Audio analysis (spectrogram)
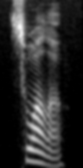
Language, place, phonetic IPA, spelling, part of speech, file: English, California, [ˈswɑ.loʊ̯], swallow, verb / noun, En-us-swallow.ogg
- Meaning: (verb) 1. To cause (food, drink etc.) to pass from the mouth into the stomach; to take into the stomach through the throat 2. To take (something) in so that it disappears; to consume, absorb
